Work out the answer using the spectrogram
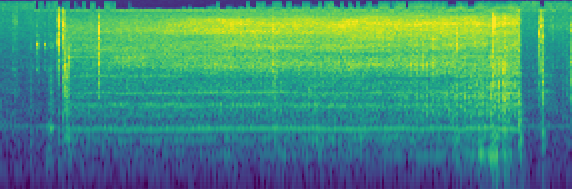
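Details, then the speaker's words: Pontiac Grand Am GT SC/T: even electric motor hum at steady pitch for about four seconds with clean start and stop clicks; sunroof motor working normally. "So these ones work. As well as the sunroof."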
